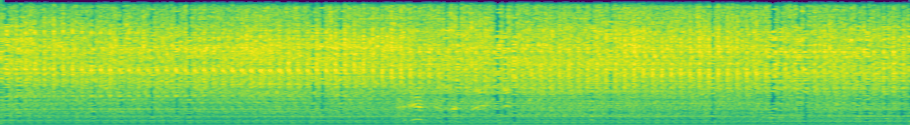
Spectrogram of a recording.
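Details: Engine running steadily with a faint, uneven knock over the hum; engine knock, cause not pinned down.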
